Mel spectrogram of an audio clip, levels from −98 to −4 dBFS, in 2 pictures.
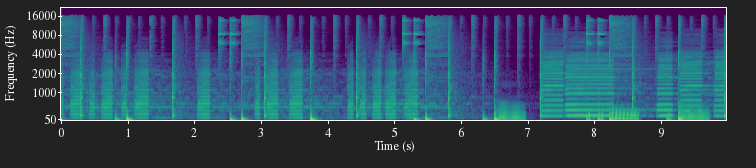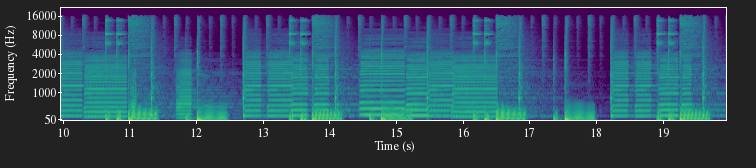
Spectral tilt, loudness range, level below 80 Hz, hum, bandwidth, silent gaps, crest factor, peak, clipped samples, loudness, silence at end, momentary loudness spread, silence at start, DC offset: -4.5 dB/octave; 4 LU; -38 dBFS; none; 17 kHz; none; 18 dB; -14 dBFS; under 0.1%; -34 LUFS; 0 s; 9 LU; 0 s; under 0.1%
